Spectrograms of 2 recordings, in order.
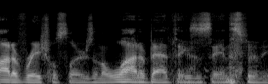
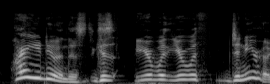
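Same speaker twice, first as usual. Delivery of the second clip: high, loud mock disbelief; hammed-up bewildered objection; incredulous protest; 9 semitones higher, 5 dB louder than usual. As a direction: protest in a squeaky-high, baffled voice. Acts out viewer's disbelief at scene.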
